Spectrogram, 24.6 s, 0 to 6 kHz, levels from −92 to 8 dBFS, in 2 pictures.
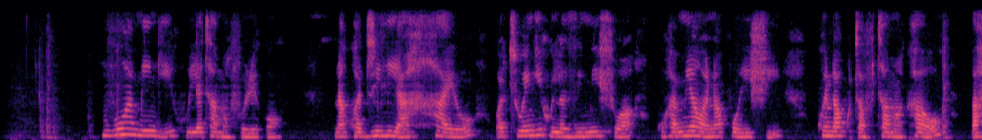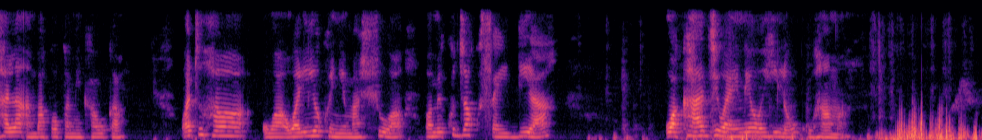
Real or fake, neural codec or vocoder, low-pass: real; none; 5.4 kHz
